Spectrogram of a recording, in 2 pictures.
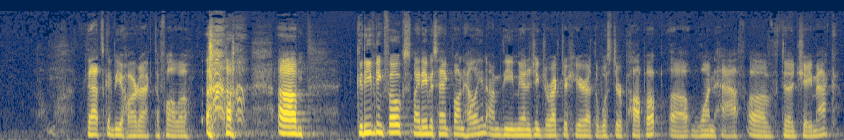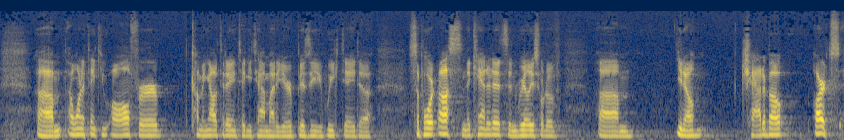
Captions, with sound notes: - That's gonna be a hard act to follow. (chuckles) Good evening, folks. My name is Hank von Hellion. I'm the managing director here at the Worcester PopUp, one half of the JMAC. I wanna thank you all for coming out today and taking time outta your busy weekday to support us and the candidates, and really sort of chat about arts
